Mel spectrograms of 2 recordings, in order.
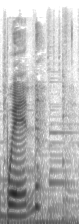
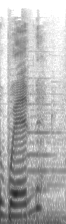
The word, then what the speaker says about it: Wyn: My name is Wynn, pronounced as Wynn, W-Y-N, Wynn. I'm going to repeat again, Wynn. A lot of people call me Wing, Wayne, Wine. They're wrong, but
